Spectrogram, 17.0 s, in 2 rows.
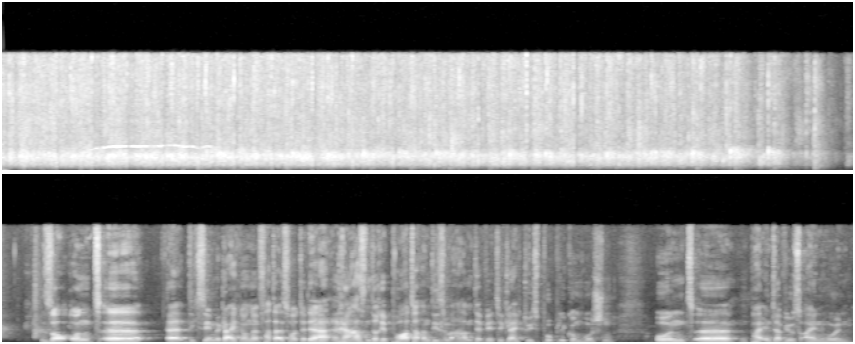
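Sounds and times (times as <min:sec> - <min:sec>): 
audience applause: 0:00.0 - 0:08.6
speech: 0:09.0 - 0:17.0.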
